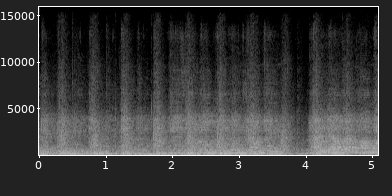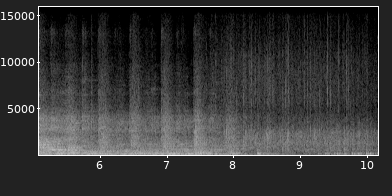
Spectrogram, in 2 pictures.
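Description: Acoustic guitars strummed while a group sings along, fading out over the last couple of seconds.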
